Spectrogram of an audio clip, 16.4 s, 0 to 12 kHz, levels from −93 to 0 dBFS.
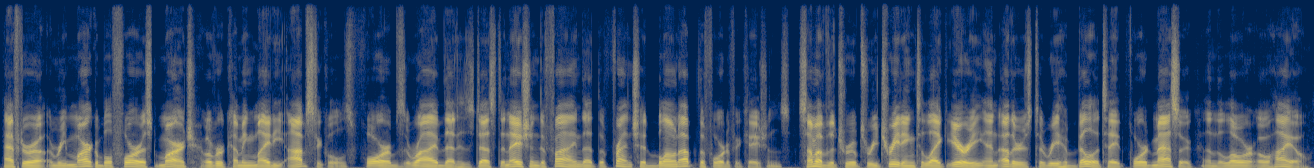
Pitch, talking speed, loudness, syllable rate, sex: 110 Hz, 150 wpm, -18 LUFS, 4.7 syllables/s, male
